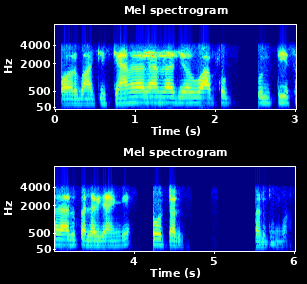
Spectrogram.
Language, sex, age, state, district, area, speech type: Urdu, male, 18-30, Uttar Pradesh, Ghaziabad, urban, conversation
